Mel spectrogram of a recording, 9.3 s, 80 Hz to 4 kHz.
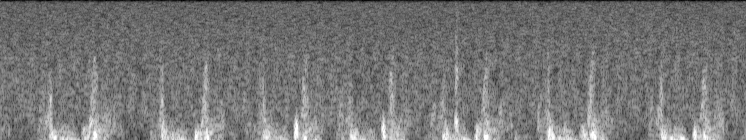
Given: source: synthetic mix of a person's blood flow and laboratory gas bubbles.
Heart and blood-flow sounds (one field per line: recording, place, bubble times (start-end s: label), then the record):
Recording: Doppler ultrasound of blood flow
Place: precordium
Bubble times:
5.68-5.75 s: bubbles
From the record:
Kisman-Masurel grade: 113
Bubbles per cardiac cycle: 1 to 2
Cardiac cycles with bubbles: 1 to 10%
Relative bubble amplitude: loud (0.450 to 0.775)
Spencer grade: 1 (occasional bubble signal discernible with the cardiac motion signal, with majority of cardiac periods free of bubbles)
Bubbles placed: only in the low amplitude regions of the cardiac cycle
